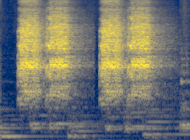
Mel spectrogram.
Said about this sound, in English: This pet is very talkative and has colorful wings. It has a beak and claws and sometimes it even sings. What pet is this? A parrot. A parrot.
